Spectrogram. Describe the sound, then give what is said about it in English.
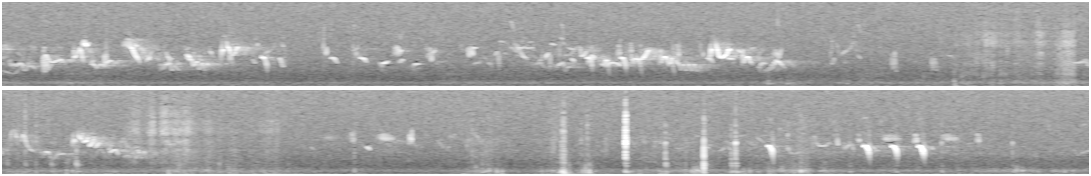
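High, thin bird chirps twitter in quick clusters for the first few seconds, then fade, followed later by a series of sharp clicking knocks over a steady low background rumble. About three birds, two males and one female, call from spruces near a net setup. “One bird just swooped down, saw the net, and then went back, and that was a female.”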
